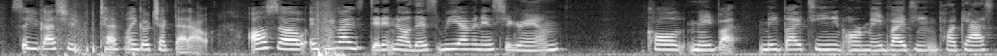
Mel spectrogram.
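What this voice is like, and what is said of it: Strained, fading voice. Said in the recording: “My voice is going.”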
